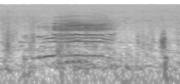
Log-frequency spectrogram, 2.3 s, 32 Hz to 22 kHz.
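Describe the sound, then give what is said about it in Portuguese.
A sheep lets out one wavering, drawn-out bleat lasting about a second, clear, with quiet shuffling noises before and after it, as it is caught, thrown down and sheared on a platform by Uruguayan shearers using the Australian method, under a green shade net in 40-degree May heat. “A ovelha eh, é, é apanhada e derrubada com uma técnica especial que não compromete o bem-estar animal e depois é, é, posicionada no estrado onde é efetuada a desquia, é?”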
